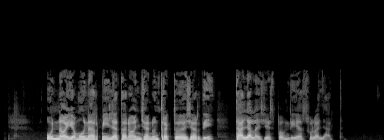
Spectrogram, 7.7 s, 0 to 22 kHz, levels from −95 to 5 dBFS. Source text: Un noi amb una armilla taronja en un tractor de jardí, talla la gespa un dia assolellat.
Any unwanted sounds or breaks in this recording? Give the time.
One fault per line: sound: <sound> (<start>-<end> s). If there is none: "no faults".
sound: dropout (1.9-2.0 s)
